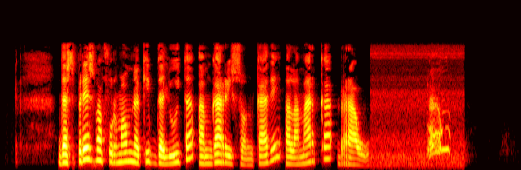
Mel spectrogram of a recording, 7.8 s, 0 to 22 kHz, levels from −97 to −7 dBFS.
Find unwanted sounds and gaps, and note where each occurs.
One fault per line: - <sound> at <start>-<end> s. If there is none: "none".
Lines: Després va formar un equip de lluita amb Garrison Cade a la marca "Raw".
- bark at 6.4-6.8 s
